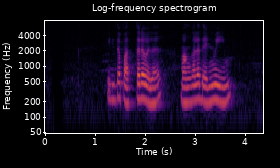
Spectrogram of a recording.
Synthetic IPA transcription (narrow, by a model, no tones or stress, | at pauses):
iɾid̪ɐpɐt̪ːɐɾɐʋɐl | mɐŋɡɐɭɐd̪enʋɐjɯm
